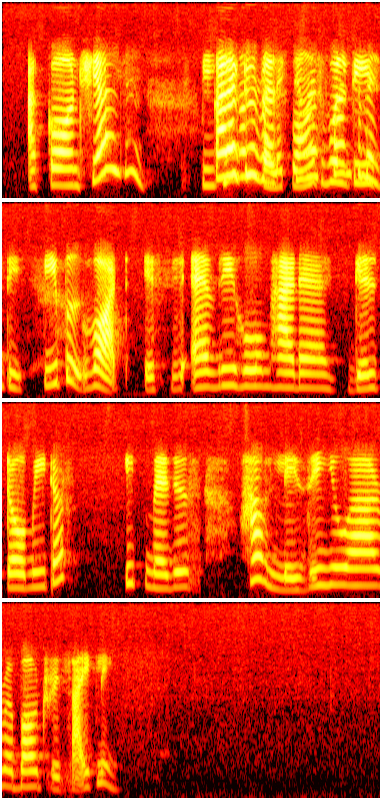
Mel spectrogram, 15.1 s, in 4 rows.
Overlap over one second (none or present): present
